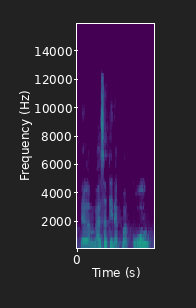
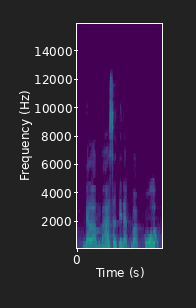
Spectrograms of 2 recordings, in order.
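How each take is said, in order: Both takes have the same delivery.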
